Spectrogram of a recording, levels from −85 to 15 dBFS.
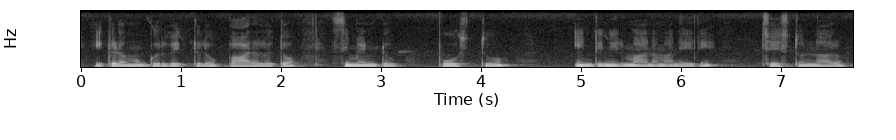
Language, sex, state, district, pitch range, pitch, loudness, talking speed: Telugu, female, Telangana, Mahabubabad, 170-195 Hz, 175 Hz, -17 LUFS, 80 wpm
